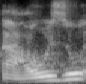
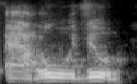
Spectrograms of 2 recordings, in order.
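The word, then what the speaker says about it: أعوذ: All right, it's not a'uzu, it is a'udhu.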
